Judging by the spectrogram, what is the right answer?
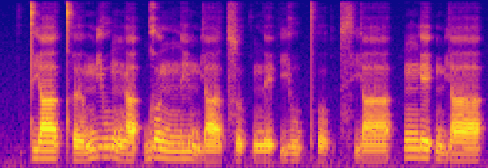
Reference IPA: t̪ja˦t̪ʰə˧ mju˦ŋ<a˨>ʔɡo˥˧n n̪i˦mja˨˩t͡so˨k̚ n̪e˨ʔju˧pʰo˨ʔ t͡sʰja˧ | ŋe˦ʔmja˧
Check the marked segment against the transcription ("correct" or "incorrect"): correct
